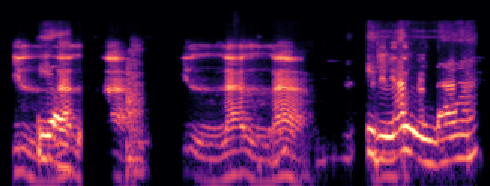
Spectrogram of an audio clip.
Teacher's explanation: Tapi yang la kedua dipanjangkan 4.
